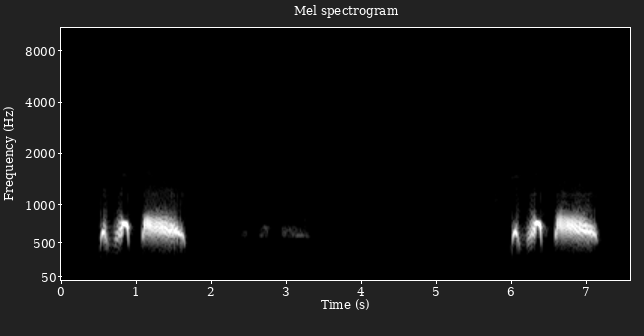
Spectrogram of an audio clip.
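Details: Two spotted dove phrases in the 'thổ' style, intended to get fresh captive birds cooing and fighting; short double notes lead into a sustained coo, separated by a long quiet pause with a few faint murmured coos.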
